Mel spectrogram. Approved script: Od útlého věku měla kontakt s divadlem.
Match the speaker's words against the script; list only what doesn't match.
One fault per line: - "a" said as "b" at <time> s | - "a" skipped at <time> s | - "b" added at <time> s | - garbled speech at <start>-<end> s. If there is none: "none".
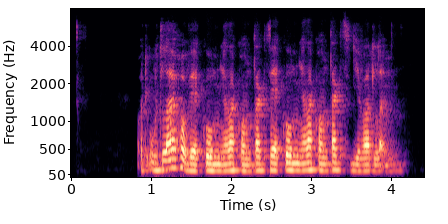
- "věku měla kontakt" added at 2.5 s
